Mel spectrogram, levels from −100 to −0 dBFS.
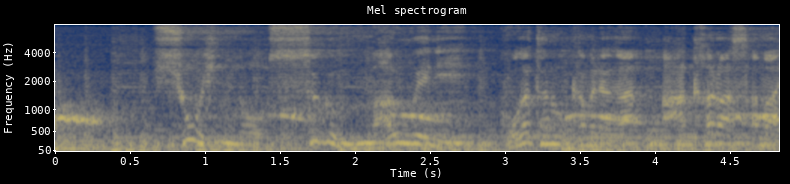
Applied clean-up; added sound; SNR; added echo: none; Bird; 5 dB; reverberation time 2.3 s.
